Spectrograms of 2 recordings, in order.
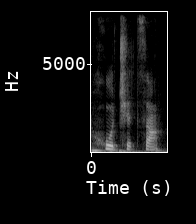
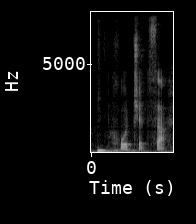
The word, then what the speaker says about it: хочется: In present tense, хочется. Хочется. Pronunciation, don't forget. I'm not tired of saying it again and again. Sounds like ца.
